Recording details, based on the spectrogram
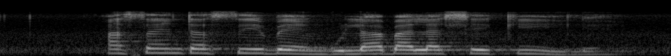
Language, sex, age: Swati, female, 21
